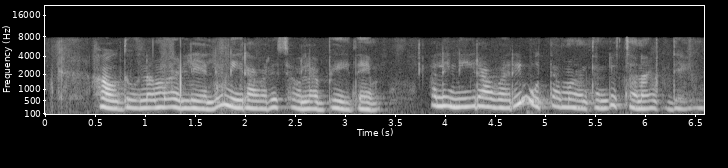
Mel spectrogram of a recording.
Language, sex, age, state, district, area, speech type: Kannada, female, 18-30, Karnataka, Chamarajanagar, rural, spontaneous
